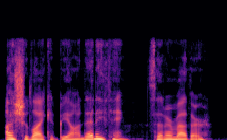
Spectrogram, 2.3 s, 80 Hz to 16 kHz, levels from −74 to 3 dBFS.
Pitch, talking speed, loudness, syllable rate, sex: 175 Hz, 235 wpm, -16 LUFS, 6.1 syllables/s, female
